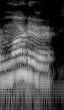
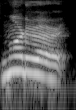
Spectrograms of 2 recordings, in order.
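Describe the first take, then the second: First: Said in the usual way. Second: A mock yell of murderer, higher and louder; hollered "Murderer!" with a falling end; retold holler. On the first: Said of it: "joined him in chorus". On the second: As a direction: throw "Murderer!" out like an accusation from the crowd. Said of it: "hollered at the top of his lungs".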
